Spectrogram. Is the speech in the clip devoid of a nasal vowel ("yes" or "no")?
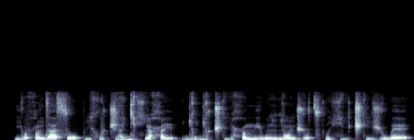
no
